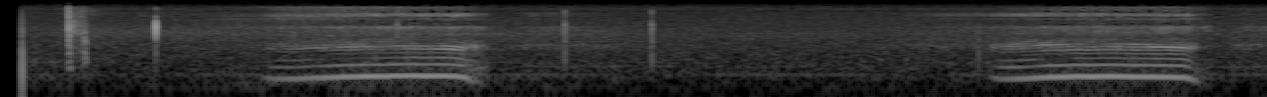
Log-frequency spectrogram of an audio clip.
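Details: Adult man (husband) asleep, filmed by his wife, who says he claims not to snore: two long, low, vibrating inspiratory snores about every five to six seconds with quiet pauses; snoring.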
